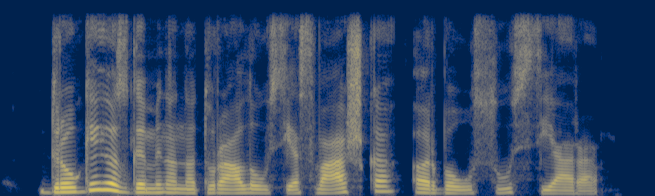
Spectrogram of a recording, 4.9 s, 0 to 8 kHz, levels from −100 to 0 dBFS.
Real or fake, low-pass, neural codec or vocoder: fake; 7.2 kHz; vocoder, 22.05 kHz, 80 mel bands, Vocos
